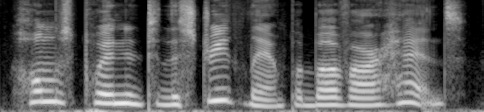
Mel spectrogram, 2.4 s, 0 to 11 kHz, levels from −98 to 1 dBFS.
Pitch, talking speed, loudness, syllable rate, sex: 250 Hz, 225 wpm, -16 LUFS, 5.9 syllables/s, female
